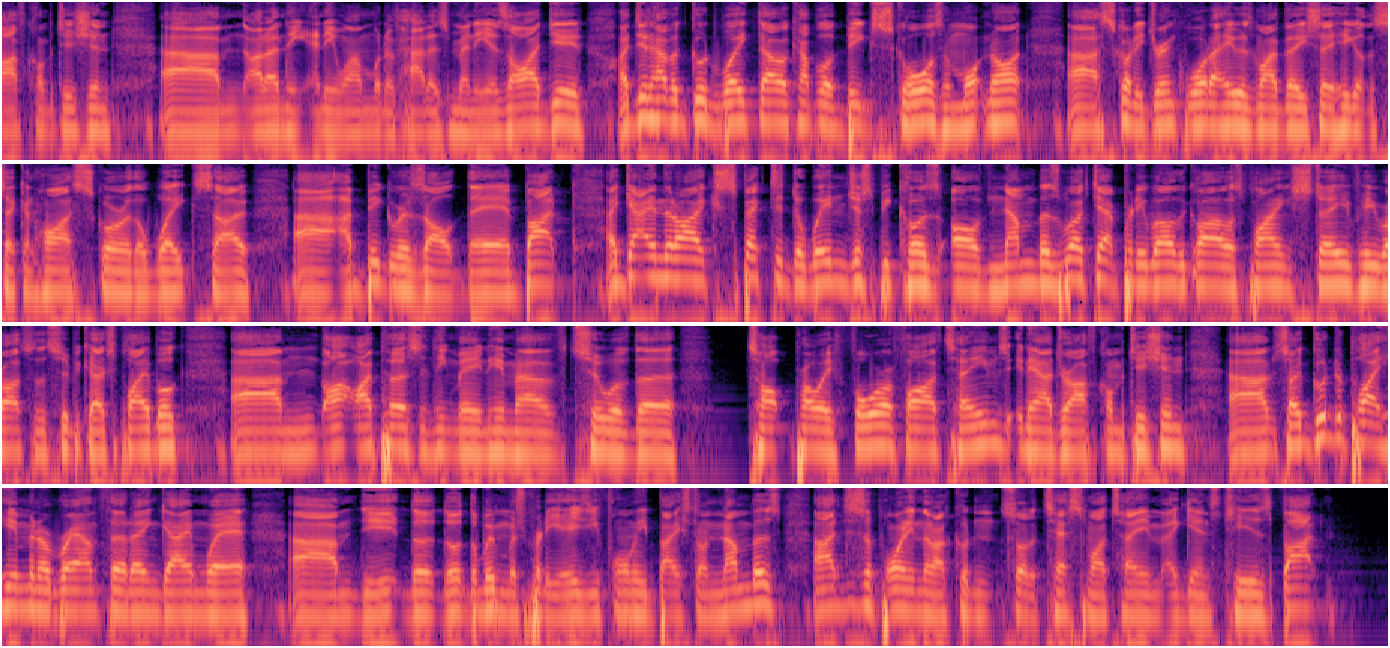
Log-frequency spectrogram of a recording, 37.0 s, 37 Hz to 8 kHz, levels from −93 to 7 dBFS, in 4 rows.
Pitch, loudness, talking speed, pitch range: 120 Hz, -17 LUFS, 225 wpm, 110-130 Hz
